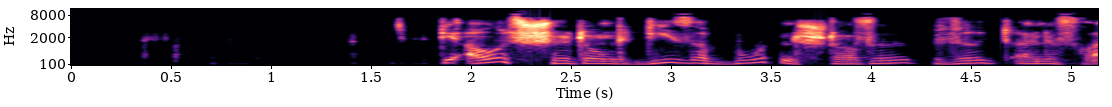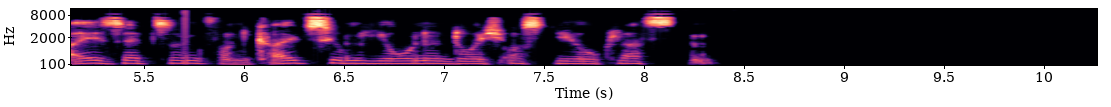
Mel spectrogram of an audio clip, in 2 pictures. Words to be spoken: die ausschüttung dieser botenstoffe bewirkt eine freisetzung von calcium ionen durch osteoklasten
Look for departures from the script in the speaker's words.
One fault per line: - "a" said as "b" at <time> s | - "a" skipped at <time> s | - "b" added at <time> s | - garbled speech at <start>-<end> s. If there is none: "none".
none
